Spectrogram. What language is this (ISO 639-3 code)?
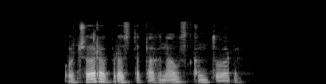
bel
